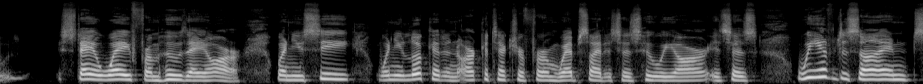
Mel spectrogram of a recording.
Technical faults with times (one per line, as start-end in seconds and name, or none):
none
